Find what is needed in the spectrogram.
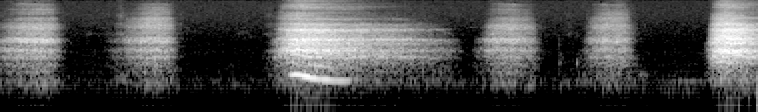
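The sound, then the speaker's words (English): Rapid breathwork breathing: airy in-and-out rushes in a quick rhythm, about six bursts separated by brief pauses, with one longer, drawn-out sigh-like exhale in the middle. No talking. “Some people like to take it really fast so that it sounds like this.”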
